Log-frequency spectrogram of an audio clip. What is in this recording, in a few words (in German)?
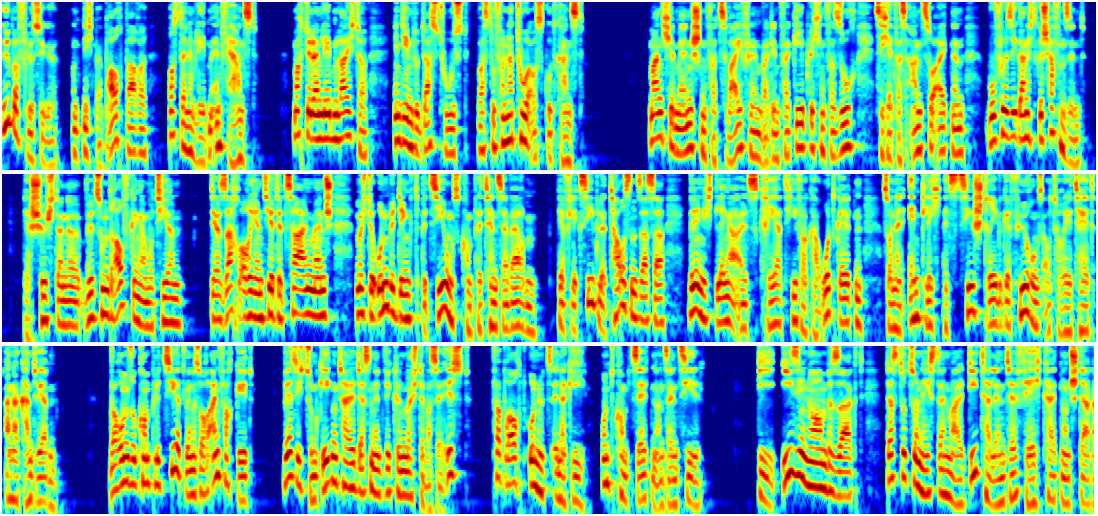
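Hörbuch; sprecher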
